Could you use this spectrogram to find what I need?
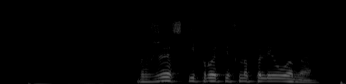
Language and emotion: Russian, neutral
